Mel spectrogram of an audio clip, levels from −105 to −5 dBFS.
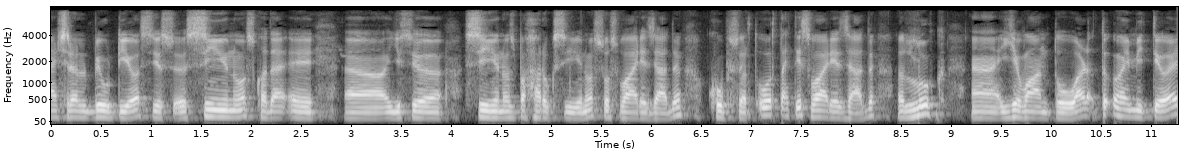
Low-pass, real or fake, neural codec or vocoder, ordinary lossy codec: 7.2 kHz; real; none; MP3, 64 kbps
